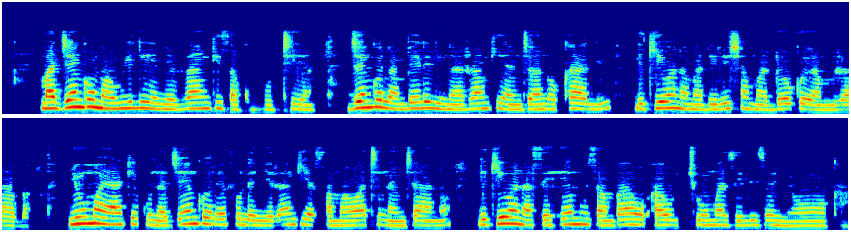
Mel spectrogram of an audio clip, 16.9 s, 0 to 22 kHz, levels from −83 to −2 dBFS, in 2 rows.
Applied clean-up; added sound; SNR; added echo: none; none; none; none.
